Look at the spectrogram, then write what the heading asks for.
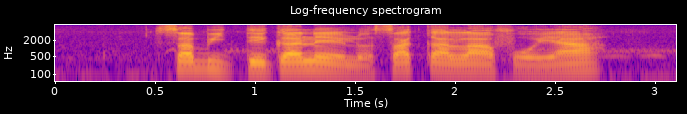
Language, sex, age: Tswana, male, 22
